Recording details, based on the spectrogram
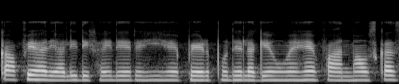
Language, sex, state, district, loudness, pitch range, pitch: Hindi, female, Bihar, Gopalganj, -17 LUFS, 195-200 Hz, 200 Hz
